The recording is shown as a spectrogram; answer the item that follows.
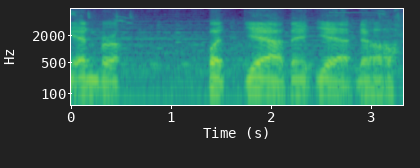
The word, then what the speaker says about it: Edinburgh: around Pittsburgh yep now that's how you say it it's it's Edinburgh Discovery Edinburgh gotta say it with the back of your the back of your throat me Edinburgh yeah I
